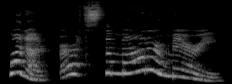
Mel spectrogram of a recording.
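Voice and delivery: a queen upset after a bad night. The Queen tells her maid Mary about the dream, regal and shaken. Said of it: "the famous voice was saying".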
